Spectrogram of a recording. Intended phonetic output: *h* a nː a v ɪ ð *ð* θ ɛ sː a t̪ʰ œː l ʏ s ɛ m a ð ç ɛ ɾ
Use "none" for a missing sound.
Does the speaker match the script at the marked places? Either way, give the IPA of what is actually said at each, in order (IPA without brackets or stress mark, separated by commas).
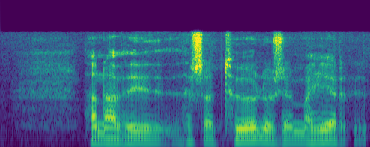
θ, ð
